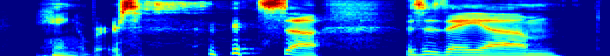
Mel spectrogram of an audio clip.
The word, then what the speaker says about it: Hangaburs: and that is you heard that right it's pronounced hangovers uh this is a um a pop-up based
